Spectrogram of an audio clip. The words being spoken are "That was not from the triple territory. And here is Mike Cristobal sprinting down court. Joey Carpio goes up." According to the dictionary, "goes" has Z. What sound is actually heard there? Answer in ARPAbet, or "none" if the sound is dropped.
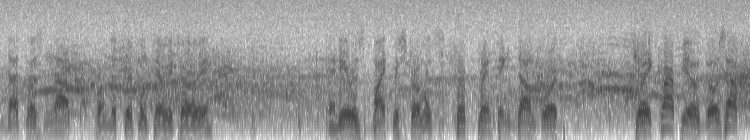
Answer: Z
